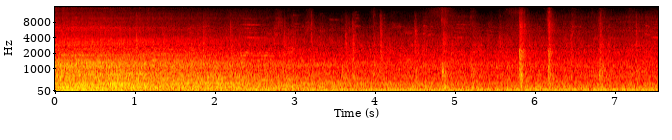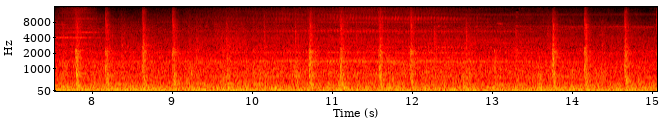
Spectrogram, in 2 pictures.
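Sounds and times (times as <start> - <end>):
train wheels rumbling on rail: 0.0 - 15.0
wheels clacking over rail joints: 0.0 - 15.0.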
